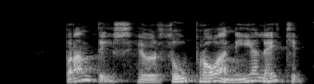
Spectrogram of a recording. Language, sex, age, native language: Icelandic, male, 30-39, Icelandic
